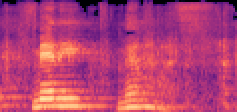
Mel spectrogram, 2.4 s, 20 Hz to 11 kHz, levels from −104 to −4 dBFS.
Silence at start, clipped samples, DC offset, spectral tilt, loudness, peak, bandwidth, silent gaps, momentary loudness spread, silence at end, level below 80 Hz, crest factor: 0 s; under 0.1%; under 0.1%; -4.5 dB/octave; -17 LUFS; 0 dBFS; 10.5 kHz; none; 19 LU; 0 s; -56 dBFS; 20 dB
